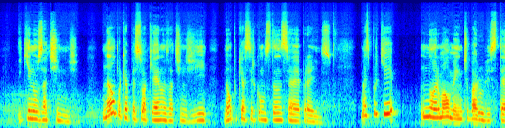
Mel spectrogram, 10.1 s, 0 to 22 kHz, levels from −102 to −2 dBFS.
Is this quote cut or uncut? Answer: uncut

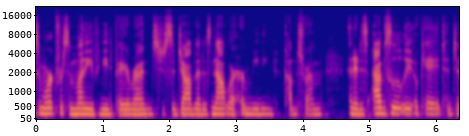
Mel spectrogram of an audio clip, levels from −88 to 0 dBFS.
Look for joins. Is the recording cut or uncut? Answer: uncut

